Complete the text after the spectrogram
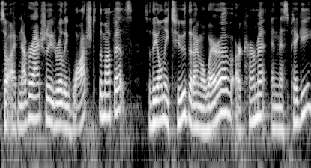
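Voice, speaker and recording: The speaker talks at a fairly quick pace with a western US accent. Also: hardly any pauses. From Utah. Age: 20s. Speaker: podcast studio manager. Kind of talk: interview. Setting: studio.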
